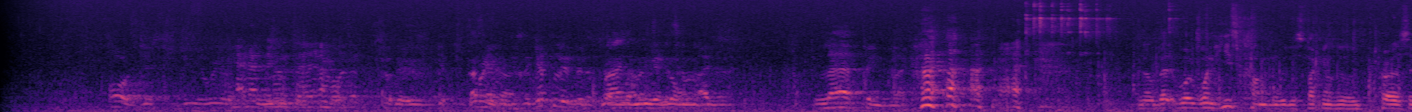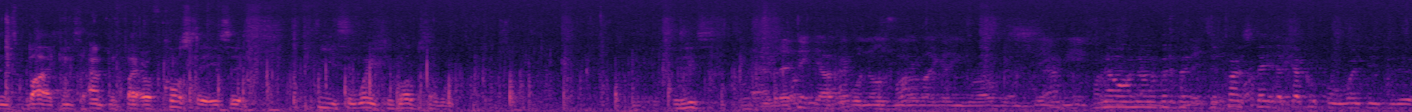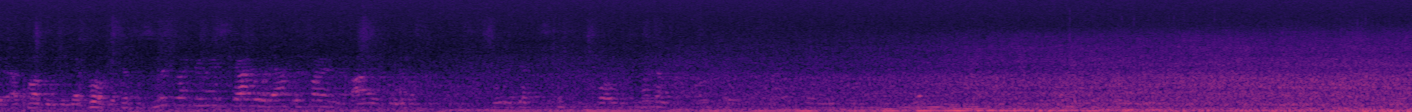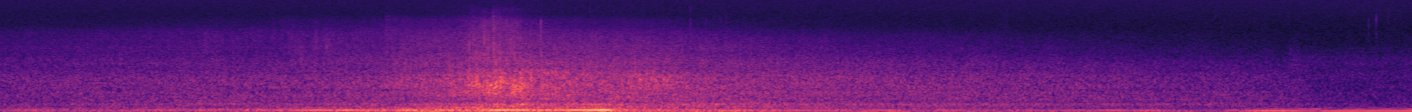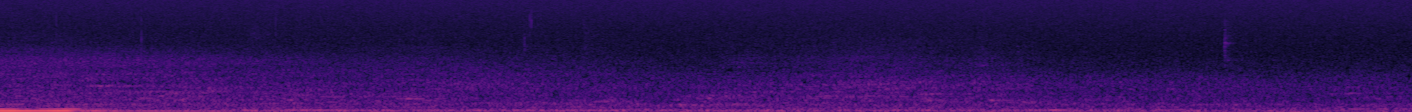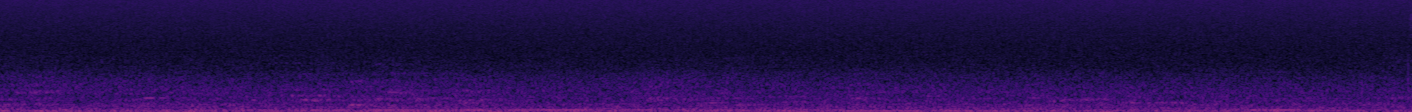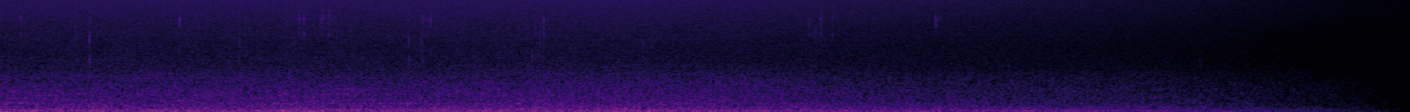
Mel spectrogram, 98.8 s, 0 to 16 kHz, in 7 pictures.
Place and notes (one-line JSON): {"title": "berlin: friedelstraße - the city, the country & me: late night passers by", "date": "2011-11-03 02:42:00", "description": "the city, the country & me: november 3, 2011", "latitude": "52.49", "longitude": "13.43", "altitude": "46", "timezone": "Europe/Berlin"}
